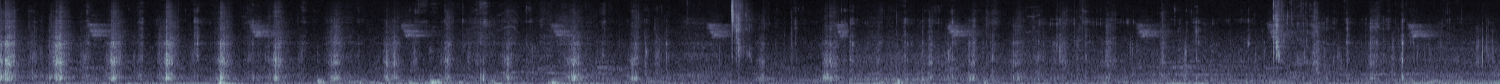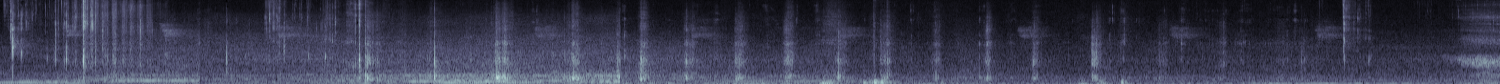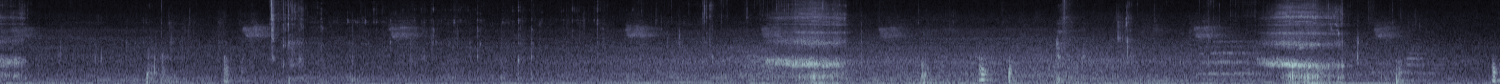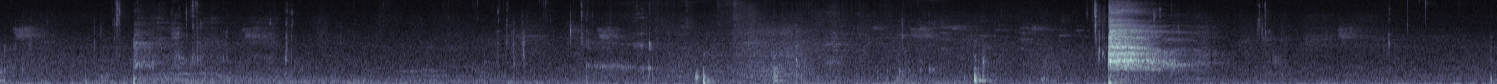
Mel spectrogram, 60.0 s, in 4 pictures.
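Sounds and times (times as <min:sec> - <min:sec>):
crunching and chewing cracker: 0:00.0 - 0:17.0, 0:17.6 - 0:28.8, 0:30.9 - 0:39.3.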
